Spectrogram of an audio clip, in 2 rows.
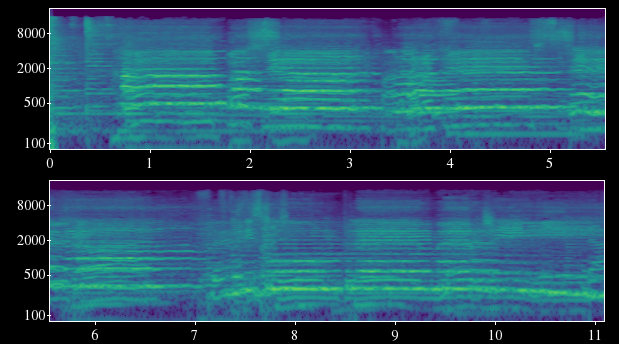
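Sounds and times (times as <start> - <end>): mixed group singing wordlessly: 0.6 - 11.0.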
